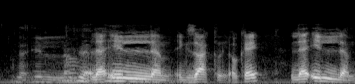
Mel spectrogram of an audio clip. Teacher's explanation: we drop out the noon and we pronounce it with the hamza immediately merges with the lam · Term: idgham without ghunnah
